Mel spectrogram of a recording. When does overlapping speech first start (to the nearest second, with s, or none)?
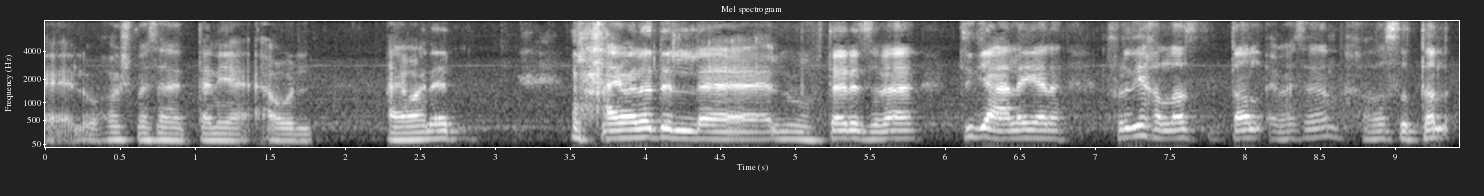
none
